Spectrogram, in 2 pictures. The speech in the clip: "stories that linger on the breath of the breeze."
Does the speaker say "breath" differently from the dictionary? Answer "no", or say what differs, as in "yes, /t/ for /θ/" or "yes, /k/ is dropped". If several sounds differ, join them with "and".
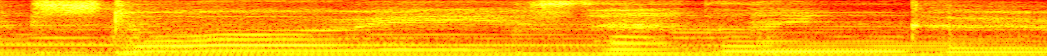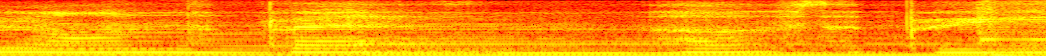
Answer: no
